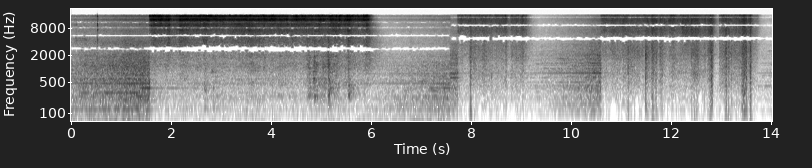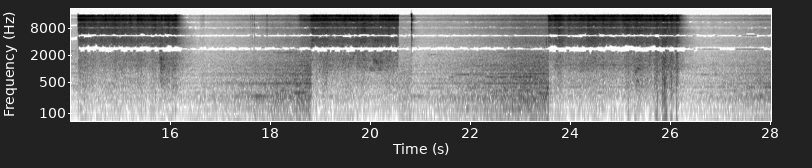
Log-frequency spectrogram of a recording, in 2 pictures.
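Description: Steady hiss that slowly swells and then drops back sharply, several times over. Between about 8 and 14 seconds in, a rougher stretch carries a scatter of light clicks and taps.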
